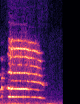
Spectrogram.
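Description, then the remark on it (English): A single loud, drawn-out meow from a female cat with a strained, crowing quality, lasting under a second over a low background rumble, then silence. “What up, your cat sounds like a rooster.”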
